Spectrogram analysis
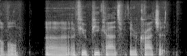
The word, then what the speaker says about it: picot: a hell of a uh a few peacots with your crotchet. The T is silent like crotchet.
